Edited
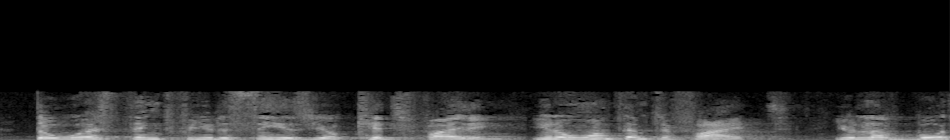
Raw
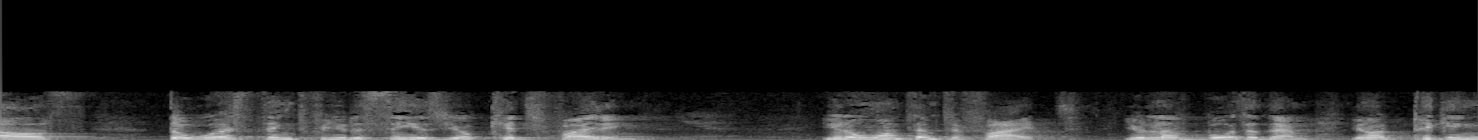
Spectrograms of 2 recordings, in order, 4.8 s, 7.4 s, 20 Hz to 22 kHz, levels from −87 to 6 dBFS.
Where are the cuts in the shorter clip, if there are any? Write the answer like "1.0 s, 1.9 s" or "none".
2.6 s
